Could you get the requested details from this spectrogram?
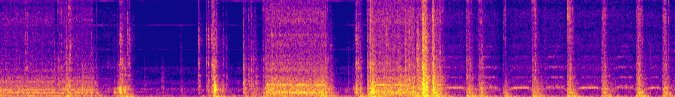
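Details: Epson printer printing a test page from a laptop while the driver showed as unavailable, with a flashing light: repeating whir-and-clack of the print head sweeping about twice a second, feeding cleanly; the test page printed with good ink.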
